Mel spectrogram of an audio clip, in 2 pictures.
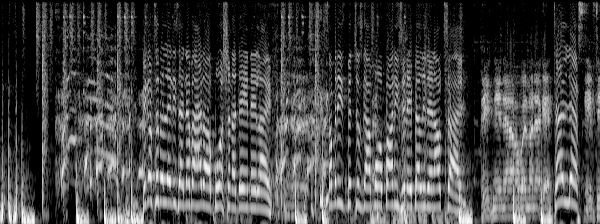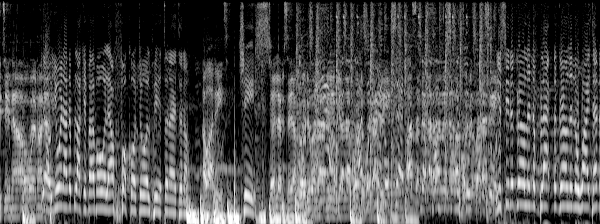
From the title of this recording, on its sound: LIVE At 2uesdaze New Years Day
